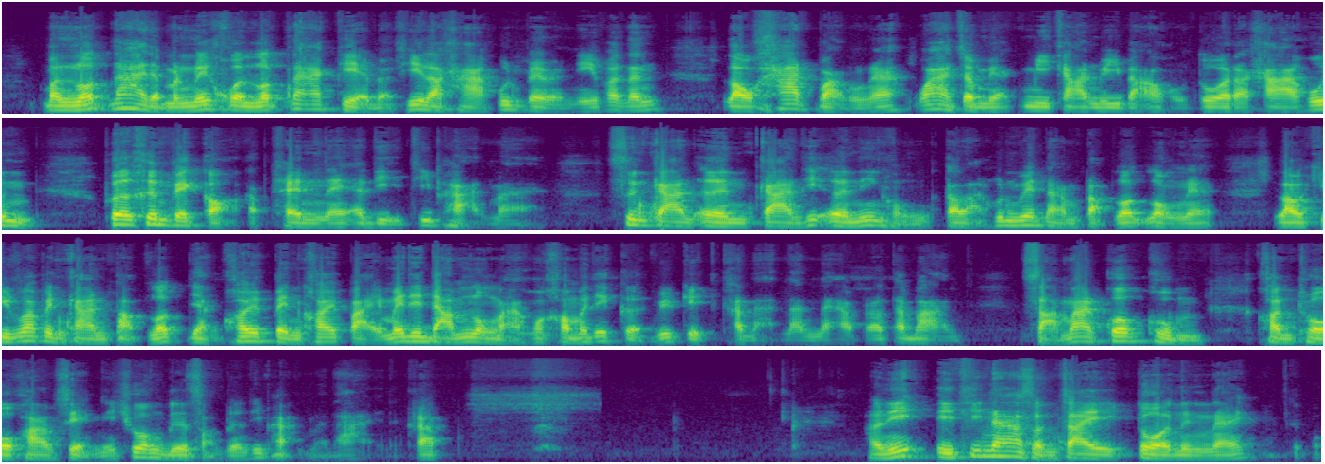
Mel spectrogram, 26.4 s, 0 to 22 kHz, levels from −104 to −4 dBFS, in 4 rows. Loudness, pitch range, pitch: -22 LUFS, 90-120 Hz, 100 Hz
